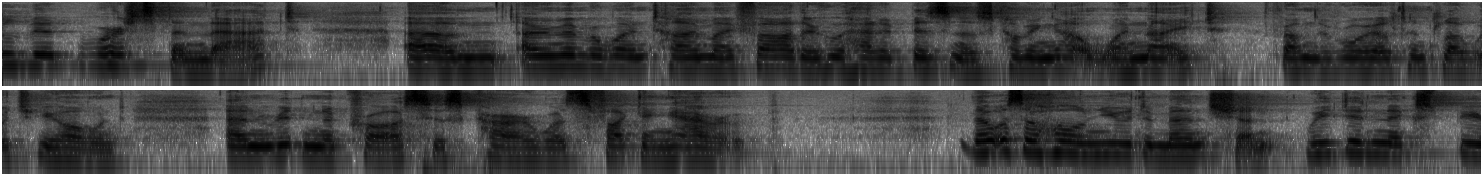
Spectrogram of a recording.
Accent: St. John's, Newfoundland and Labrador, Canada; I grew up on the Merchant Road, immediately above Yugara Street

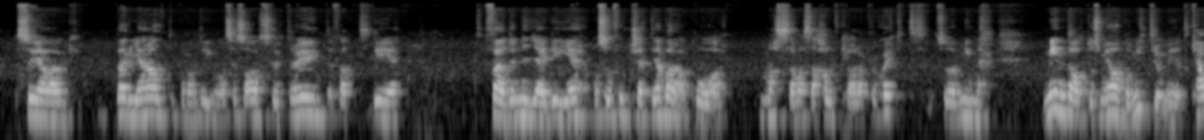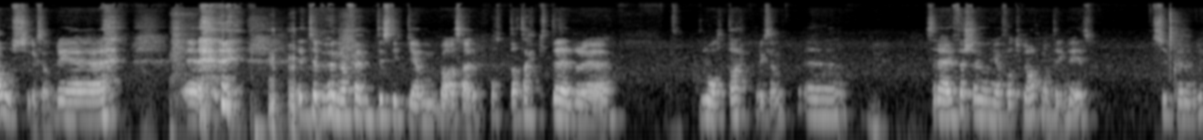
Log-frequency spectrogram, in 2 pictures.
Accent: Rörbäcksnäs, Dalarna County, Sweden; now in Gothenburg, Sweden; jag kommer från en by med hundrafemtio pers bortanför Sälenfjällen.

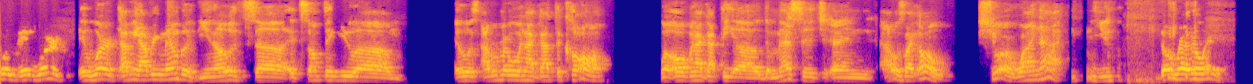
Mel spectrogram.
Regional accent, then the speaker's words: Philadelphia, Pennsylvania, United States; also born or lived in Brooklyn, New York / Glenside, Pennsylvania; I end up coming to Philadelphia around eight years, well, around eight years old, and um, been in Philly. Did most of my growing up in Philly, um, my childhood

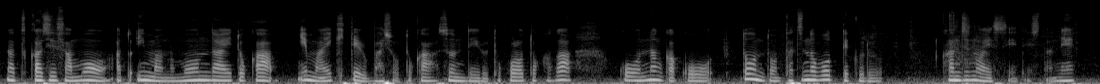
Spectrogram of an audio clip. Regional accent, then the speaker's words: Tokyo, Japan; moved away as an adult; 私は東京生まれでですねえっと19歳まで東京で暮らしてそこから地方で人暮らしを始めたんですけど

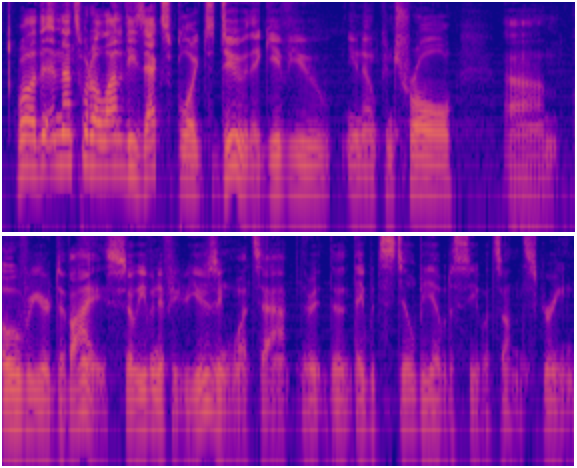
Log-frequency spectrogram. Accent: United States; just an American

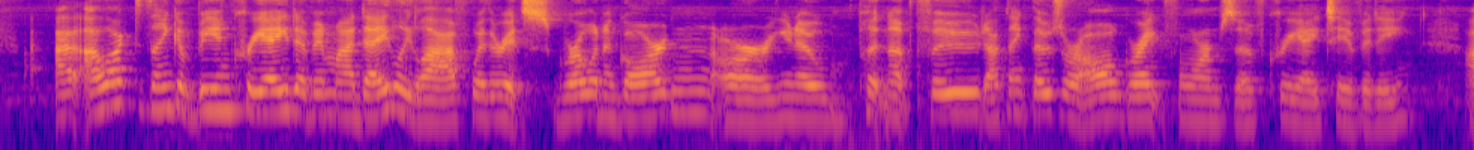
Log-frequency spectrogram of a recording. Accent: Brasstown, North Carolina, United States; I'm from Brasstown, North Carolina.

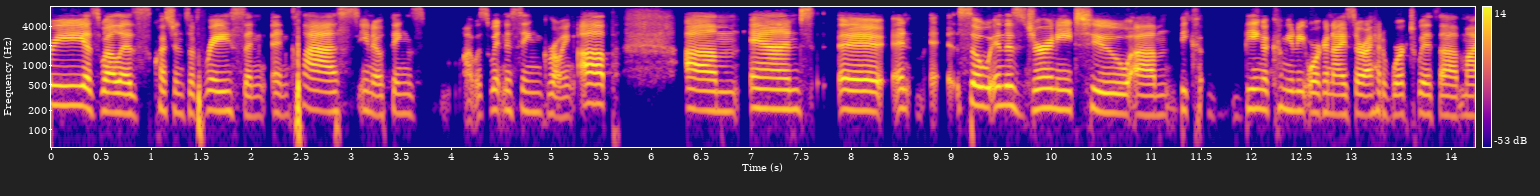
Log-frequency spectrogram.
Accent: United States; also born or lived in South Bronx; I am Filipina American Tagalog Ibanag

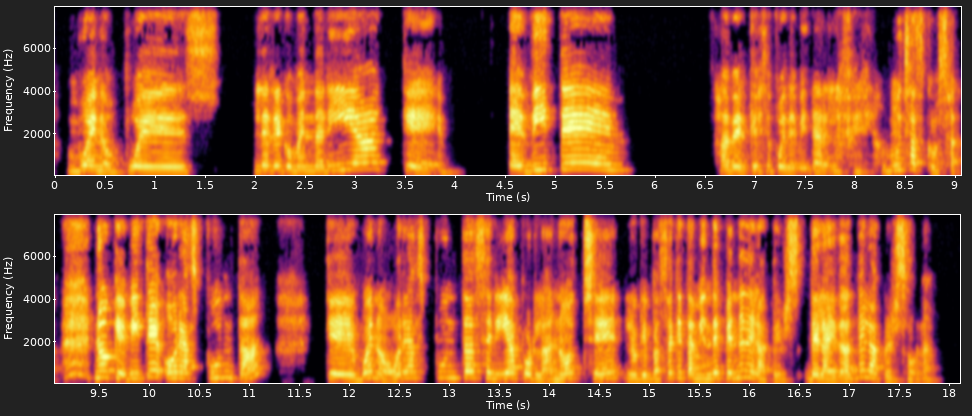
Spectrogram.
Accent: Madrid, Community of Madrid, Spain; yo cuando era pequeña vivía en, en Madrid

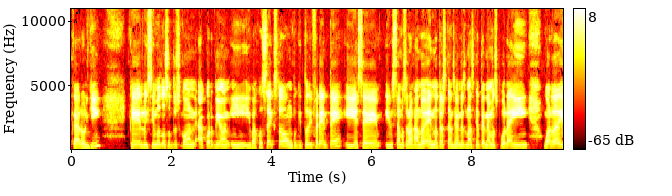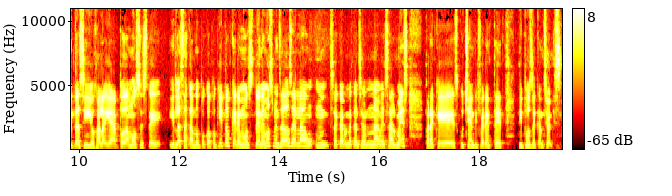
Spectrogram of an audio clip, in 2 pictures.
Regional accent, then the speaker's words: Ciudad Juárez, Chihuahua, Mexico; soy de Ciudad Juárez, Chihuahua

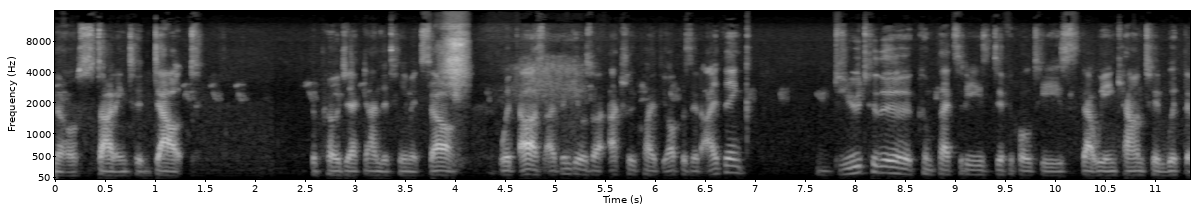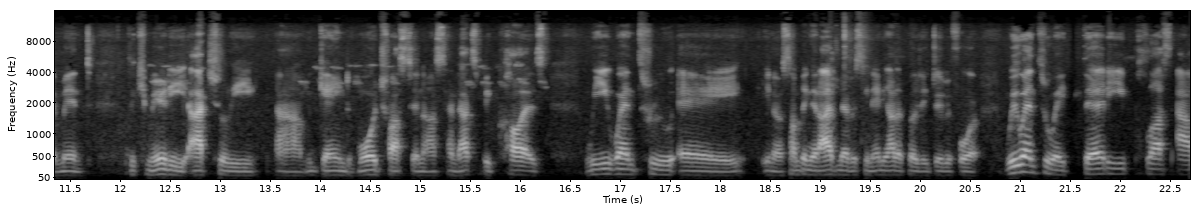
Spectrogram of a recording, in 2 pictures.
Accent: Australia; I'm Australian

